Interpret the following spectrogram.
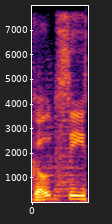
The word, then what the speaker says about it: Goatse: and they're getting the goatsy picture they're called goatsy security is that my pronouncing that correctly yeah that's right we're analyzing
